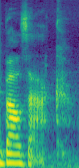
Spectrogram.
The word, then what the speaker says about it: Balzac: oh no FA do by Zach honoré de Balzac his massive like 50 book long series is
